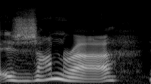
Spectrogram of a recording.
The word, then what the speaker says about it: genre: So there it is, that je sound at the beginning. But in English, the sound je typically occurs in the middle of all these French borrowings. Genre, also borrowed from French. And many English speakers are changing the way we pronounce that word to make it sound more English. In English, we're very comfortable with the sound j at the beginning, judge, jury. And so we're getting genre.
